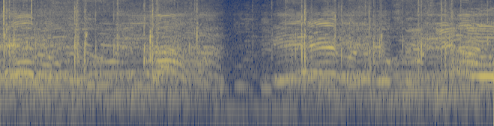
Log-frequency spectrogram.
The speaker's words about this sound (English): A crowd of local residents in Tijuana's affluent beachfront neighborhood protested the caravan, chanting, "We want security and don't let any more come."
